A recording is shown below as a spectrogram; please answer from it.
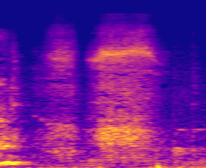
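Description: A man's forceful hissing breath out through the teeth as he strains to squeeze a frying pan, with a strong hiss about a second in lasting about half a second.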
